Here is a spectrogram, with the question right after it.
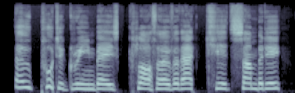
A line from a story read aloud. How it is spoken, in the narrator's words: groaned Bob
